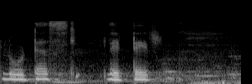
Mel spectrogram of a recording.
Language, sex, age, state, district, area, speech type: Telugu, female, 18-30, Telangana, Adilabad, urban, spontaneous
